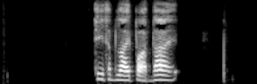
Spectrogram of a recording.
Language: Thai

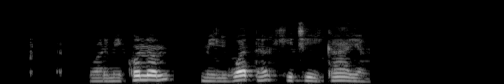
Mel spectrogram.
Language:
Chiquián Ancash Quechua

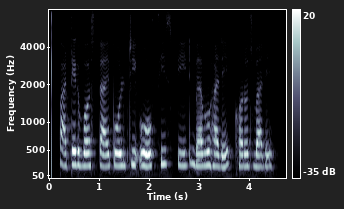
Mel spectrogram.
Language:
Bangla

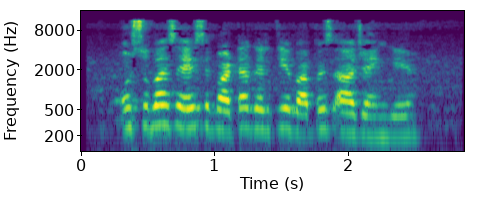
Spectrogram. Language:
Urdu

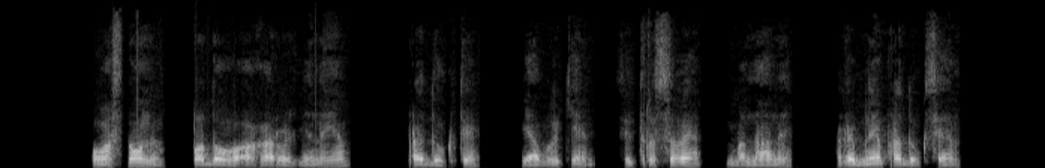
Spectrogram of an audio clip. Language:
Belarusian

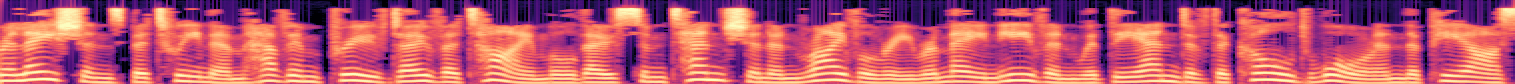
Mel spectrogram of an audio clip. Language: English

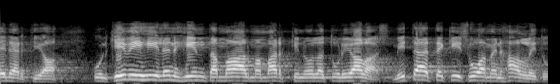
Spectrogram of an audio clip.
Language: Finnish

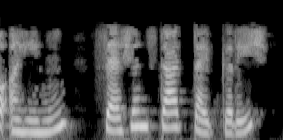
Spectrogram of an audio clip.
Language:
Gujarati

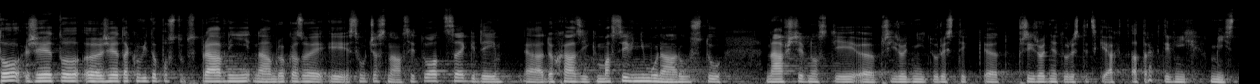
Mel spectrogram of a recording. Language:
Czech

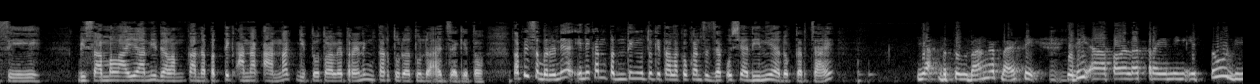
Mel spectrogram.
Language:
Indonesian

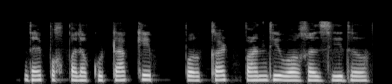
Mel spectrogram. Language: Pashto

